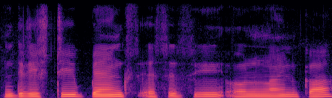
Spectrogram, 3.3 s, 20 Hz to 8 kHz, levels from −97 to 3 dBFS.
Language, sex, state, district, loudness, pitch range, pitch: Hindi, male, Bihar, Muzaffarpur, -28 LUFS, 140-150 Hz, 145 Hz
